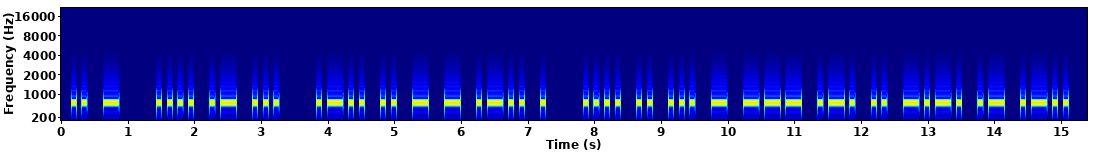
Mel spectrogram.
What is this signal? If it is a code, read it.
Morse code, heard as a keyed tone, about 16 wpm, 700 Hz. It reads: IT HAS LITTLE HISTORICAL
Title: Sentences from Top 1000 Words - Review Part 4 - 15wpm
